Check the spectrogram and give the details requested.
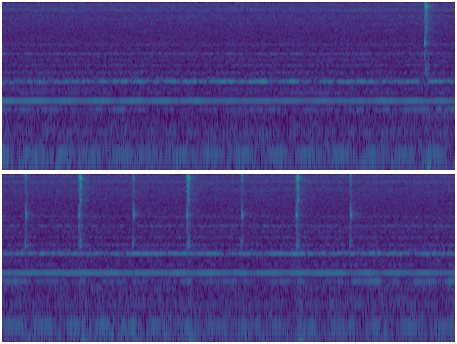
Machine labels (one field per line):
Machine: valve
